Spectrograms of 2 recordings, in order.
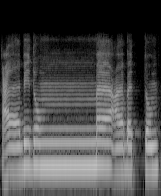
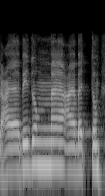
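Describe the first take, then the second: First: Long hummed m joining عابد to ما; full ghunna. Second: عابد ما run on with the m unheld; ghunna left out. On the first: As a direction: slowly hold the merged m in عابد ما. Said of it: "لكن أقول إيه؟". (غنّة كاملة في عابد ما) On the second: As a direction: pass straight from عابد to ما عبدتم. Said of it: "ما ينفعش أقول". (عابد ما من غير غنّة) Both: Shown as a demonstration.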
